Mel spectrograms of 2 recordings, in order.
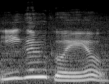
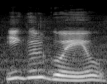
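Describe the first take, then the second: The two takes are said the same way.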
